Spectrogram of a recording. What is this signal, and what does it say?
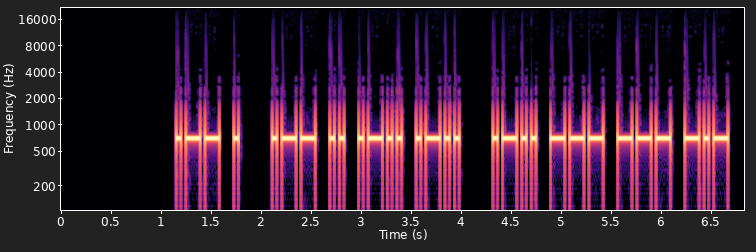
Morse code, heard as a keyed tone, about 25 wpm, 700 Hz. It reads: WE WILL LOOK
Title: Sentences from Top 1400 Words 25wpm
